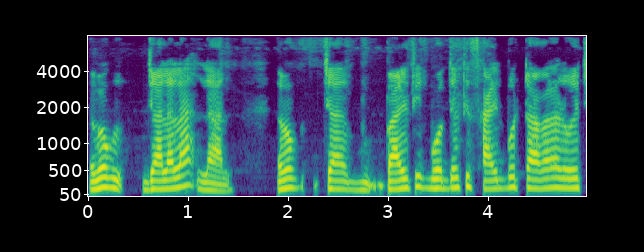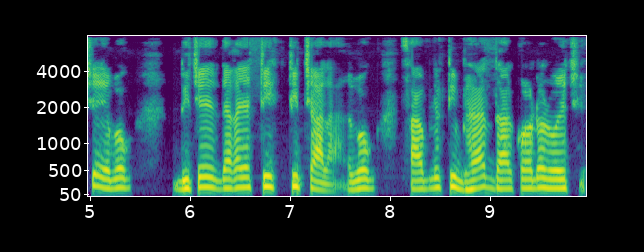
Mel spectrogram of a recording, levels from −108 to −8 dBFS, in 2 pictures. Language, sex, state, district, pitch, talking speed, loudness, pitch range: Bengali, male, West Bengal, Dakshin Dinajpur, 170 Hz, 155 wpm, -17 LUFS, 160-185 Hz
